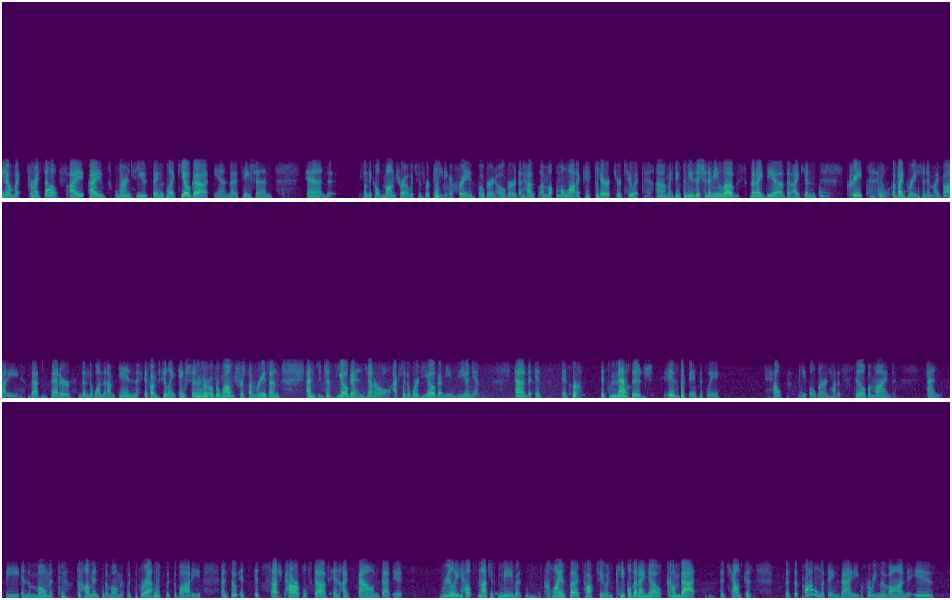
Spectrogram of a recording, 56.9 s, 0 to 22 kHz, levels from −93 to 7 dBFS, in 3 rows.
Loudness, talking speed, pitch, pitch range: -34 LUFS, 165 wpm, 180 Hz, 165-200 Hz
